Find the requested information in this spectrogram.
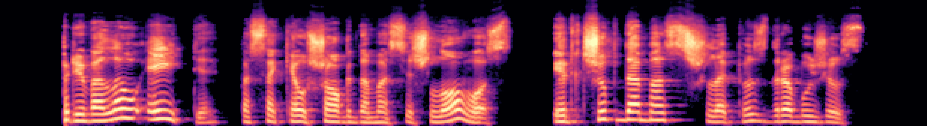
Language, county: Lithuanian, Šiauliai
